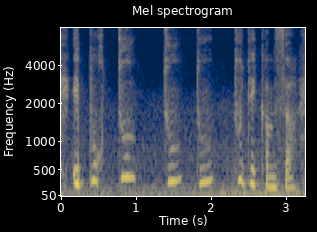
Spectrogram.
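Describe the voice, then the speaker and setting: This woman speaks with lively intonation. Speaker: spiritual wellbeing video host. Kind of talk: monologue to camera, spiritual advice. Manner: hesitant, many fillers and repetitions.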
